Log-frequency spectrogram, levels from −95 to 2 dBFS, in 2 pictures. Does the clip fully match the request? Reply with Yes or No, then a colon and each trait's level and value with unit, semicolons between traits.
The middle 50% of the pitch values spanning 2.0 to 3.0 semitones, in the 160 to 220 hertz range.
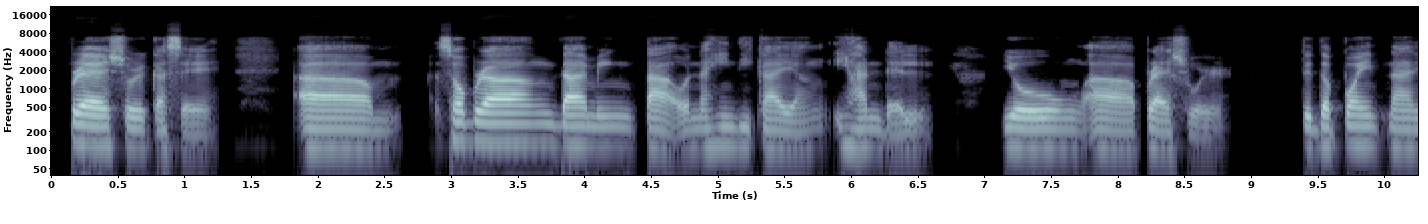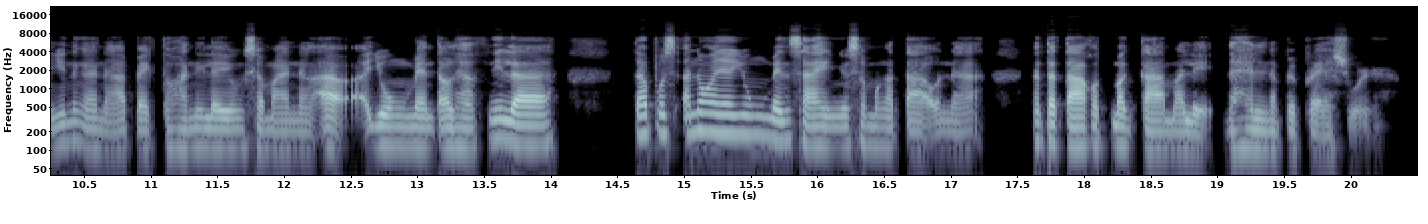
No: average, 2.7 semitones; low, 115 Hz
